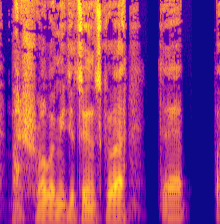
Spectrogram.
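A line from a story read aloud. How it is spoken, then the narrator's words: Quiet insistent question. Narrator (Russian): тихо, но настойчиво переспросил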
